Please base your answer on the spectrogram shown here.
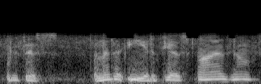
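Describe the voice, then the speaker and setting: An actor playing a calm, reflective gentleman detective working out a crime in a vintage radio drama. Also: on the low side, natural voice. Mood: thoughtful. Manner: measured, reflective. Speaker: amateur detective. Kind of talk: 1940s radio acting. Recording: lo-fi old radio broadcast, hiss.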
